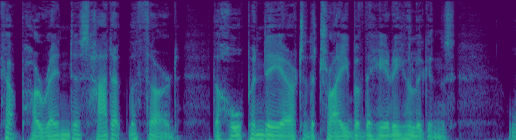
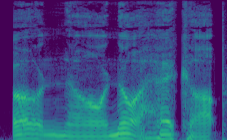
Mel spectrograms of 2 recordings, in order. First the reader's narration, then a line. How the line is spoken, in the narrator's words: groaned Dog's Breath the Durbrain, and most of the other boys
